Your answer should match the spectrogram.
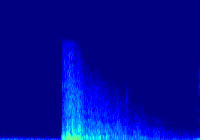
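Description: A single shot from a scoped hunting rifle about half a second in: a sharp crack whose report fades away over about a second.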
